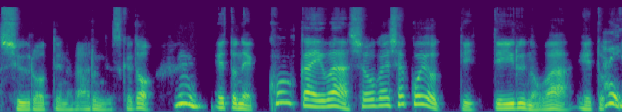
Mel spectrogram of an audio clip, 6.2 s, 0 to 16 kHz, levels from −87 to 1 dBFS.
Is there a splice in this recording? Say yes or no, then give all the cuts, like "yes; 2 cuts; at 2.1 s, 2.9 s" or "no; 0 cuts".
yes; 1 cut; at 2.1 s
